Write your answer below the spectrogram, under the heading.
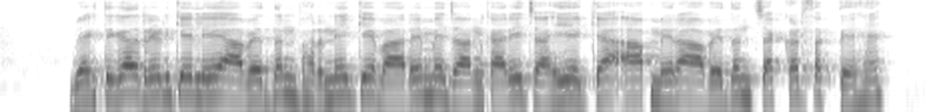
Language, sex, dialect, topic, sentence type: Hindi, male, Garhwali, banking, question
